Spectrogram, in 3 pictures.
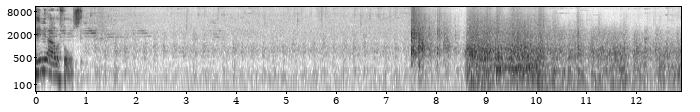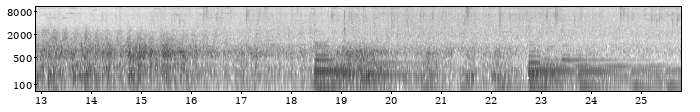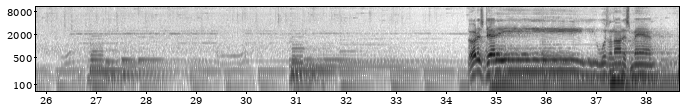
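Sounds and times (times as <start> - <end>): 
speech: 0.0 - 1.3, 34.6 - 35.4, 37.2 - 38.2
hissing rain: 0.0 - 38.6
distant thunder: 0.9 - 36.6
music with sustained, harmonic tones: 14.7 - 38.6.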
